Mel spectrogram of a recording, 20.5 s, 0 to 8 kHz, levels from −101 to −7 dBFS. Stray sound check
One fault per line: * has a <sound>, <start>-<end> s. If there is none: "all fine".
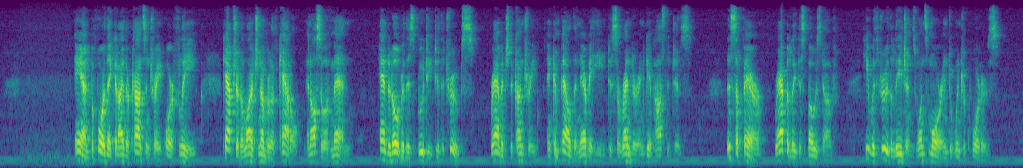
all fine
